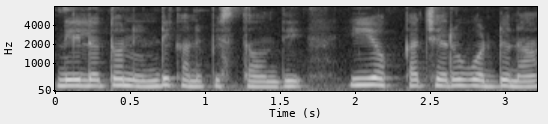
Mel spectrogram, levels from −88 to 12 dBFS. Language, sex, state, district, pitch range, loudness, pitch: Telugu, female, Andhra Pradesh, Krishna, 190-215 Hz, -14 LUFS, 210 Hz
